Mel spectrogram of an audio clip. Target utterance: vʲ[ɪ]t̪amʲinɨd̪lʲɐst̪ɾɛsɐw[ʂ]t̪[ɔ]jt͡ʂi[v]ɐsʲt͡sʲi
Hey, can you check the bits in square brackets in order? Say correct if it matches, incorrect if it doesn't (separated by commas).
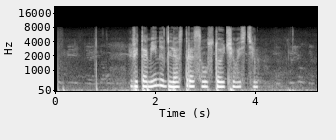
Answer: incorrect, incorrect, correct, correct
